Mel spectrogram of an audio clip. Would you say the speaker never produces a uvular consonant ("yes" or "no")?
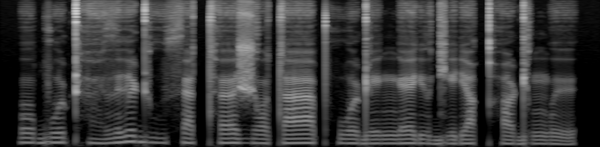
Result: no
